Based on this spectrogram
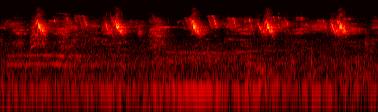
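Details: Wild house sparrow in Brazil giving a run of five loud chirps, each about a second apart and somewhat drawn out, with a quiet tonal whistle in the background early on.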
